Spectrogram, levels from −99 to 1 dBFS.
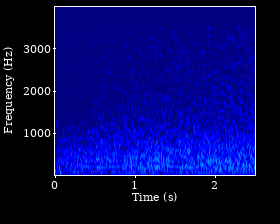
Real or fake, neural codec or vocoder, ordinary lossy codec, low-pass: real; none; AAC, 32 kbps; 3.6 kHz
